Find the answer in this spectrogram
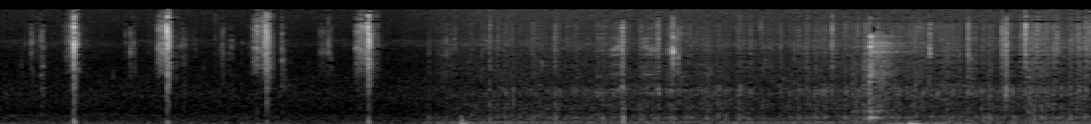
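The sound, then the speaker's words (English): Four sharp, evenly spaced snaps ring out, then a soft, steady crackle and low rumble build as small sticks and birch bark kindling catch fire, with occasional louder pops. “There we go. One fire.”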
